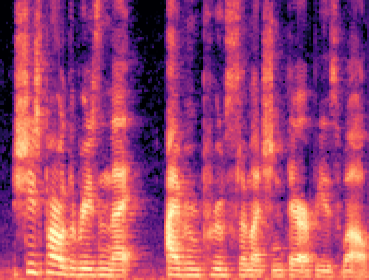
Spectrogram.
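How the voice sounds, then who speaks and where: A woman talks at a fairly quick pace with ordinary pitch variation, and audible room echo surrounds her voice. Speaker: vlogger sharing personal treatment experience. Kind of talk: personal video diary. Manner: halting, with many fillers and repetitions.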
